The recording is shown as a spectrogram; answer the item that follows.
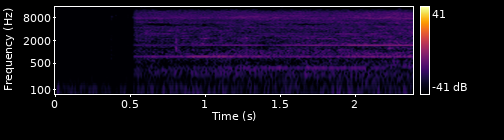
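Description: A vacuum pump starts up while pulling vacuum on a Goodman AC system, switching on abruptly after a brief quiet moment and then holding a loud, steady hum with a constant high whine.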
